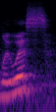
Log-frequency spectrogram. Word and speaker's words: Louis: louis armstrong lewis armstrong i assume we should call him louis armstrong i'm gonna keep calling him louis he called himself apparently louie was also a nickname because his wife called him louie but he called himself lewis that's interesting um and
